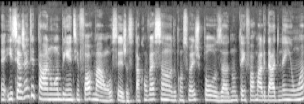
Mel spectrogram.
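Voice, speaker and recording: A woman's plain, everyday voice at medium pitch and a moderate pace, on a very clean recording with a silent background. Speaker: speech therapist and vocal coach. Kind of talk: interview. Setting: live stream.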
